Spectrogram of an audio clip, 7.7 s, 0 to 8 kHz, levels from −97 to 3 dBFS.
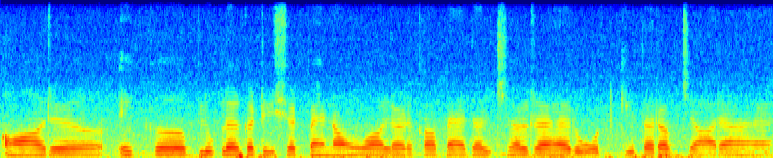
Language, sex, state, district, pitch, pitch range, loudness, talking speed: Hindi, female, Chhattisgarh, Raipur, 180 Hz, 175-185 Hz, -17 LUFS, 155 wpm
